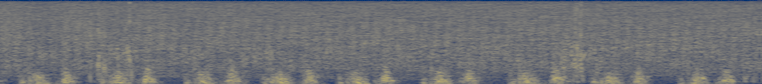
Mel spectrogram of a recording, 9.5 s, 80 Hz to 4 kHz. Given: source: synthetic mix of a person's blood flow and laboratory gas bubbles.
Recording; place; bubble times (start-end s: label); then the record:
Doppler ultrasound of blood flow; precordium
1.11-1.74 s: bubbles
6.99-7.38 s: bubbles
7.45-7.56 s: bubbles
7.61-7.83 s: bubbles
9.29-9.54 s: bubbles
From the record:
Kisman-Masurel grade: 221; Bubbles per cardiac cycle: several, 3 to 8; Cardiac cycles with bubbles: 10 to 50%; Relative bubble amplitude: barely perceptible (0.100 to 0.250); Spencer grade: 2 (many but less than half of the cardiac periods contain bubble signals, singularly or in groups); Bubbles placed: only in the low amplitude regions of the cardiac cycle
